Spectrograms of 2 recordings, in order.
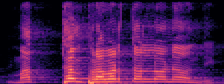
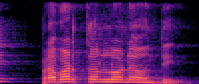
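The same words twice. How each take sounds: First: ప్రవర్తనలోనే hit hard with a falling close; preacher stressing ప్రవర్తనలోనే. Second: ప్రవర్తనలోనే drawn out slowly, each syllable weighted; preacher slowly repeating ప్రవర్తనలోనే for the crowd; slow stressed repeat. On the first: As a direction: lean on ప్రవర్తనలోనే, then drop the pitch. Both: Shown as a demonstration. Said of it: "ఏముంది?".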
